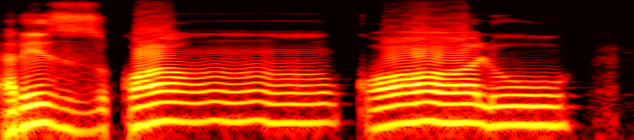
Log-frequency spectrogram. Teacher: Sehingga misalkan ban itu sama dengan ketika kita tulis dengan ba nun sukun maka dinamakan nun sukun dan tanwin. Maka samarkanlah suara nunnya kepada huruf qof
